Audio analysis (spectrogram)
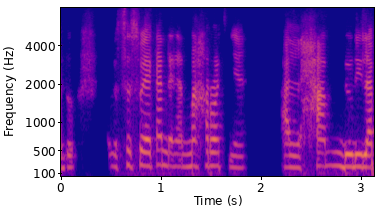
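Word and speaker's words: الحمد لله: Alhamdulillah pakai ha, bukan pakai ha ya. Kalau ha tuh hak besar, artinya beda lagi.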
